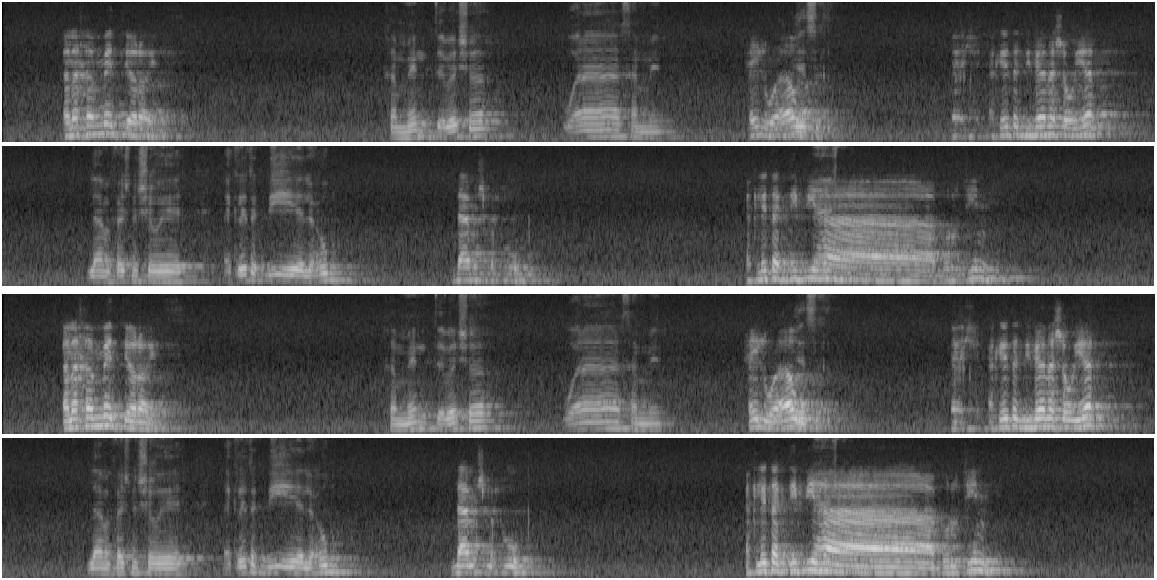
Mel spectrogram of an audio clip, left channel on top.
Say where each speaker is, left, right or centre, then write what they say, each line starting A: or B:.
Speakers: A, on the right (about 75°); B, on the right (about 20°).
A: انا خمنت يا ريس
B: خمنت يا باشا وأنا خمنت
A: حلو قوي
B: اسأل
A: ماشي اكلتك دي فيها نشويات
B: لا ما فيهاش نشويات أكلتك دي لحوم
A: لا مش لحوم اكلتك دي فيها
B: ماشي
A: بروتين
